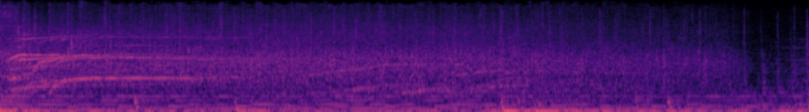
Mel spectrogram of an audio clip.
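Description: Audience applauding with a few cheers, over steady background music; the applause thins out toward the end.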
